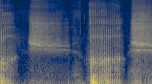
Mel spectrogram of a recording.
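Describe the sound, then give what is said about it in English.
Someone mimics snoring with their voice: a thin whistling breath, a loud rattling snort, then another high whistle, all in quick succession with no talking. “One of my favourite memes of all time is inside of you there are two wolves. One that snores like...”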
